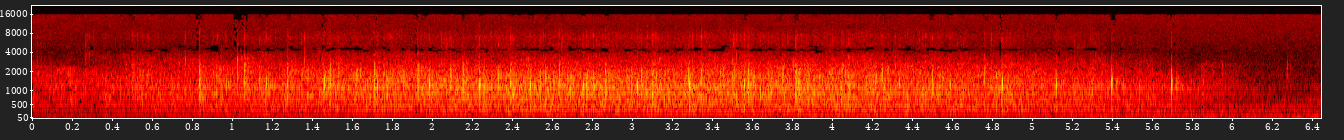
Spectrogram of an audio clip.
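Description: Convention audience applauding, building over the first second, holding steady, then dying away near the end.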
